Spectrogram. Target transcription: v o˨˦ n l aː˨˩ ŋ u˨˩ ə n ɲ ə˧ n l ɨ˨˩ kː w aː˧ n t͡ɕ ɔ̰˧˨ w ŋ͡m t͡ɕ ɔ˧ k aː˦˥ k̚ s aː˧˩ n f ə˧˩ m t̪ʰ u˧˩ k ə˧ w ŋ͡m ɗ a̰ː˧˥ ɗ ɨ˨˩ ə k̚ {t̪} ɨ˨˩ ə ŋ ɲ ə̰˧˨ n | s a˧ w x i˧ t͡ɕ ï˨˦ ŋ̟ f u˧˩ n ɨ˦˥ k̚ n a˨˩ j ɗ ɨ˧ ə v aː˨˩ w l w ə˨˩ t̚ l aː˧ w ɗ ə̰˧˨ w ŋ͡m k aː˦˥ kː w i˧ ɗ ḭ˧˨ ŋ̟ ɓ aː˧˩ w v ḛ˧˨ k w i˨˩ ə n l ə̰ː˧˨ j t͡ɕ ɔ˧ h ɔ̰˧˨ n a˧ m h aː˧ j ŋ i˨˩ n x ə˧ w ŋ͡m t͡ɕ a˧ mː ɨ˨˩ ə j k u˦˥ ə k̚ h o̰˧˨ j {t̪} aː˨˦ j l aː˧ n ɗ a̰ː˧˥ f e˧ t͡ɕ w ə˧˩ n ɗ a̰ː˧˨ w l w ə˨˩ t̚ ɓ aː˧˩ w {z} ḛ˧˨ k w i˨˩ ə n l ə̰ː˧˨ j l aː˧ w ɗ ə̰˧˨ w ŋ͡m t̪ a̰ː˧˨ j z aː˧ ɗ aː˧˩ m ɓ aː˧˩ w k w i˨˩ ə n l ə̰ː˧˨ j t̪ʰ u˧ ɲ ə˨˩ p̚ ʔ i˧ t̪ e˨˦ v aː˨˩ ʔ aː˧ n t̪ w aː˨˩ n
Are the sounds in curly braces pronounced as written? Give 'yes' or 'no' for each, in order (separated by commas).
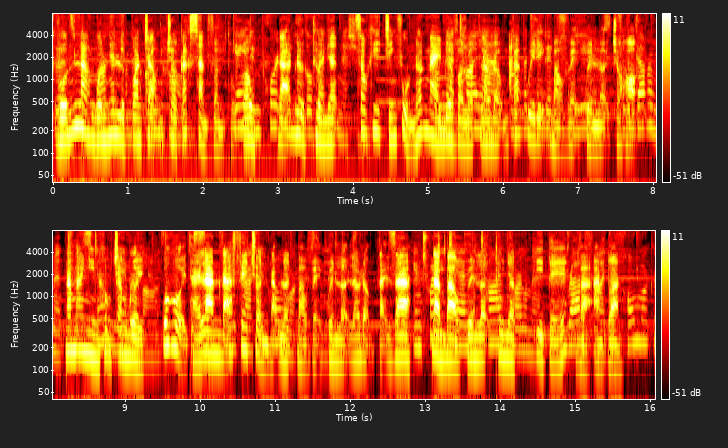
no, no, no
